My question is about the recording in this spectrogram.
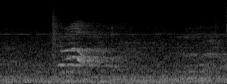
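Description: Steady background hum of a large store hall, with a brief high-pitched child's voice calling out about half a second in.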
